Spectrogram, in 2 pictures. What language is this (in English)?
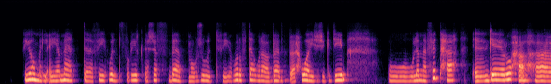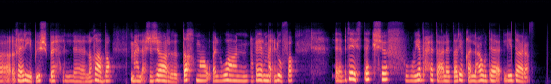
Libyan Arabic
